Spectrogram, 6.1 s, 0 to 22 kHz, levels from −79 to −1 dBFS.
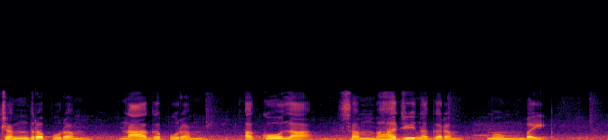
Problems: none marked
